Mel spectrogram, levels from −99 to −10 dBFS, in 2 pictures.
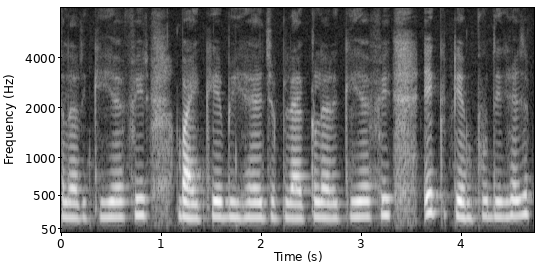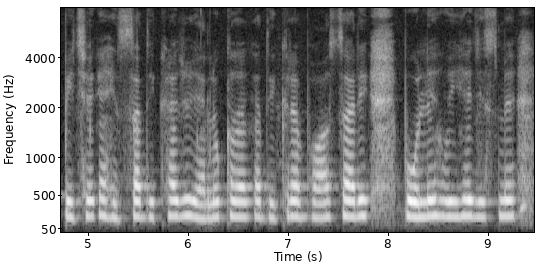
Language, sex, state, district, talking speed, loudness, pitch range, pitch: Hindi, female, Chhattisgarh, Sukma, 220 wpm, -20 LUFS, 200-215 Hz, 205 Hz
